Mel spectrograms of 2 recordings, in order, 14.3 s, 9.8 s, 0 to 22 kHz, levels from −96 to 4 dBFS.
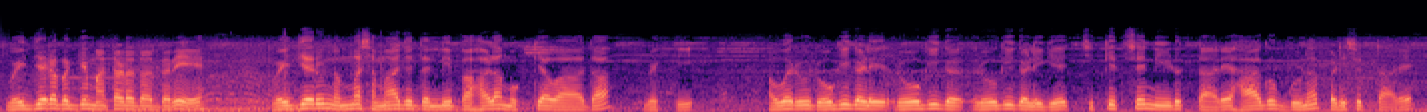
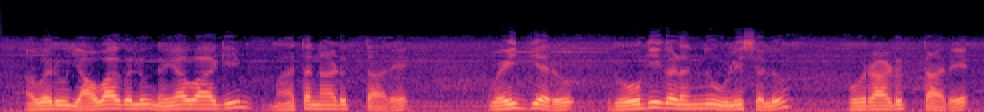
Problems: background sounds at intervals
